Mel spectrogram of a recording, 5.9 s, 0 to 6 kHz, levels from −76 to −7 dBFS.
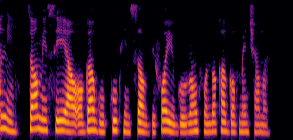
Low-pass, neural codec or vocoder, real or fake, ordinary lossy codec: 5.4 kHz; vocoder, 22.05 kHz, 80 mel bands, WaveNeXt; fake; none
